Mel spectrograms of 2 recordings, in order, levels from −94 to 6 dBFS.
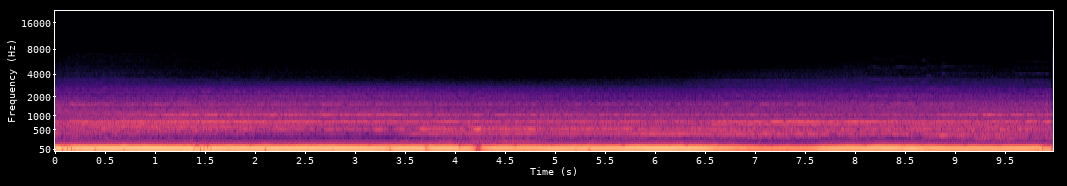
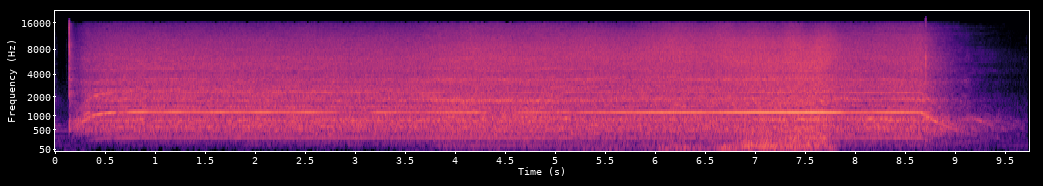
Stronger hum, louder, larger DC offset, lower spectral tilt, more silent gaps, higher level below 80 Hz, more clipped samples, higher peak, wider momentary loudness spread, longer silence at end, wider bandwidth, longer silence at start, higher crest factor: neither; first, -18 LUFS vs -22 LUFS; neither; first, -12 dB/octave vs -0.5 dB/octave; neither; first, -14 dBFS vs -54 dBFS; neither; about the same, -8 dBFS vs -6 dBFS; about the same, 6 LU vs 7 LU; second, 0 s vs 0.4 s; second, 2.2 kHz vs 16 kHz; second, 0 s vs 0.15 s; second, 8 dB vs 18 dB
